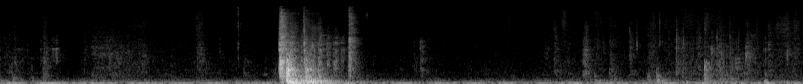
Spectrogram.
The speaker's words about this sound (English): Let me just shut this door.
